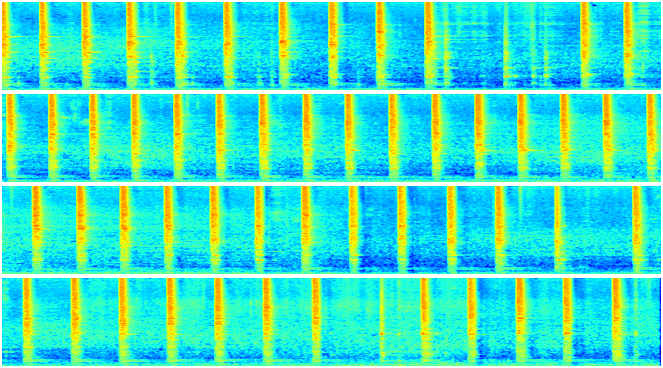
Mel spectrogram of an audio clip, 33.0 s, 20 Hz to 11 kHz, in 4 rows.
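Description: A small sledgehammer strikes an ash board laid on top of a cylinder liner, driving the liner down into the bore of a Perkins 4-236 diesel engine block. The blows are steady and evenly spaced, about two a second, and the liner goes in with little resistance.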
